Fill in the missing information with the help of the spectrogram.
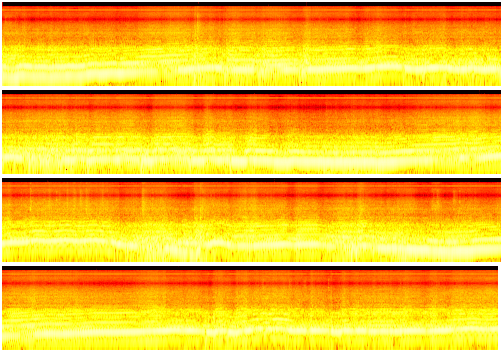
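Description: Saab rallycross car engine, fitted with individual throttle bodies, heard from inside the cabin at racing speed, revving up and dropping back through the gears again and again, with deeper lifts off the throttle about two-thirds of the way through.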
